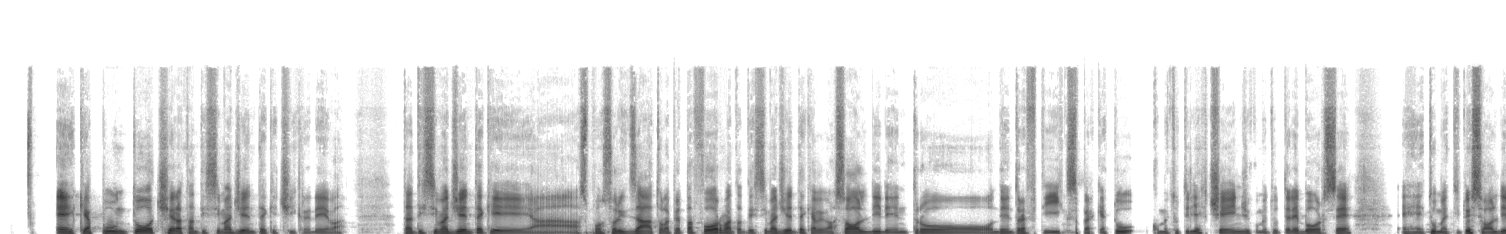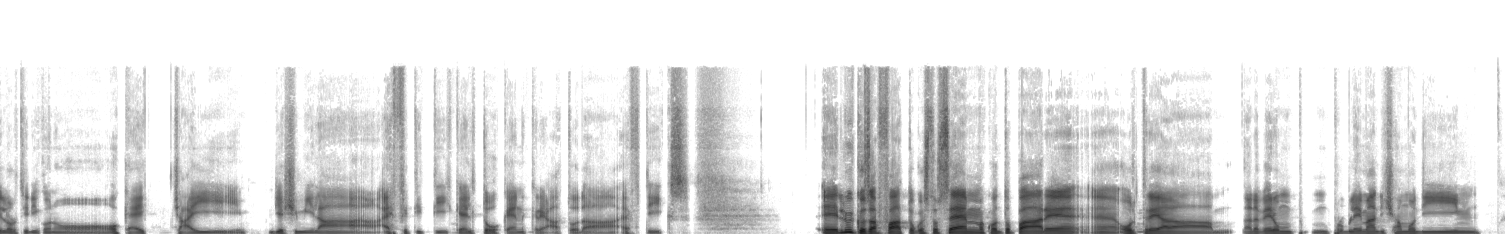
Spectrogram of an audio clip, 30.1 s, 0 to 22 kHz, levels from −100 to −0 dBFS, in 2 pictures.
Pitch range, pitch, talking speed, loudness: 115-140 Hz, 125 Hz, 145 wpm, -26 LUFS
